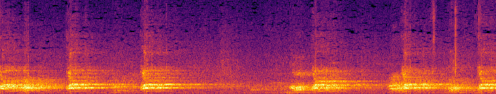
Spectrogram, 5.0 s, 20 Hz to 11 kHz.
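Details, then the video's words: Dog barks recorded 22 June 2015, a mix of short yips and longer, drawn-out tonal barks with a clear ringing pitch, arriving in clusters with a brief lull midway. "The Barking Lot"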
